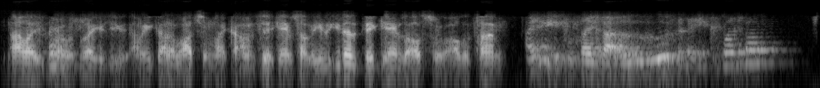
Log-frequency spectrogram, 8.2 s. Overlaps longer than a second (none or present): none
